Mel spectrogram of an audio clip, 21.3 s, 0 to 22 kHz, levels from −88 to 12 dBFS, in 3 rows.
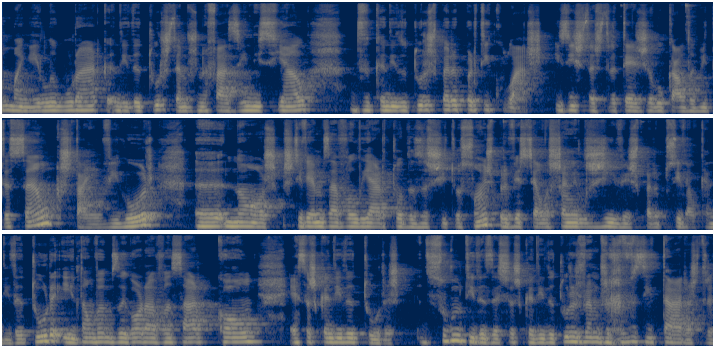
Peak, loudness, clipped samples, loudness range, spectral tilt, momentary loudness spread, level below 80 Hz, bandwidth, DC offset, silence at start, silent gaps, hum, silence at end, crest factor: -12 dBFS; -28 LUFS; under 0.1%; 2 LU; -4 dB/octave; 6 LU; -68 dBFS; over 20 kHz; under 0.1%; 0 s; none; none; 0 s; 16 dB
